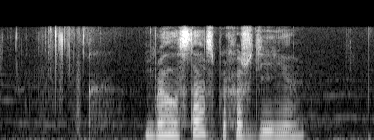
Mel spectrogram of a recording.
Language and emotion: Russian, neutral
